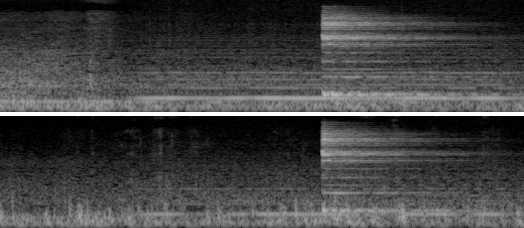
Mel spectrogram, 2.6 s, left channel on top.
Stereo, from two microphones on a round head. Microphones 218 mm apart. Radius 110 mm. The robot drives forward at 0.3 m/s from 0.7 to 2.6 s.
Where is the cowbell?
15° right (ahead or behind), 0.5 m.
